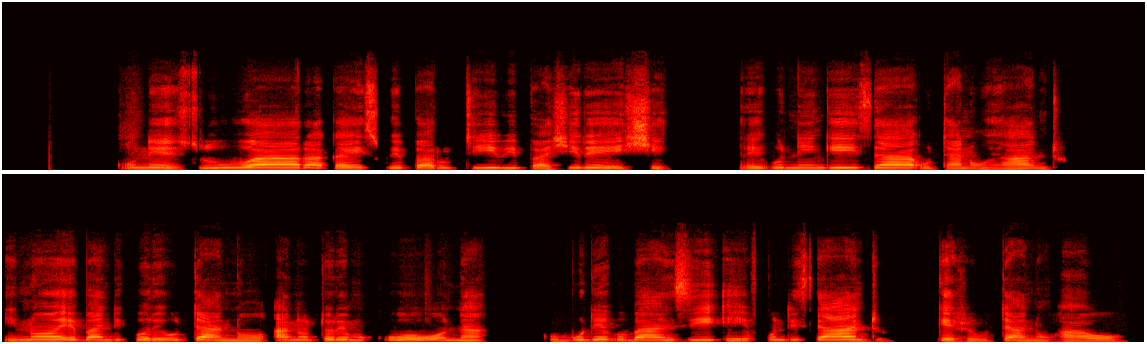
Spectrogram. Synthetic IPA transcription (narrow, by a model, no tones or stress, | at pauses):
kṵne̞zuʋaɾakaiswe̞pa̰ɾutiʋipaʃiɾeʃe̞ | rḛkuniŋɡesaṵtano̞ɦwe̞antʰu̥ | ḭno̞eɓandiko̞ɾe̞utano̞ʔa̰no̞to̞ɾemukuoona | kuɓuɗe̞kuɓanziʔe̞ifundisaːntʰu | ŋɡe̞ʐe̞utano̞ɦwaːwo̞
